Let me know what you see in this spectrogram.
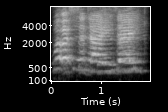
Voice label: human group children x6 uk aged 3 to 8 shout opps a daisy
